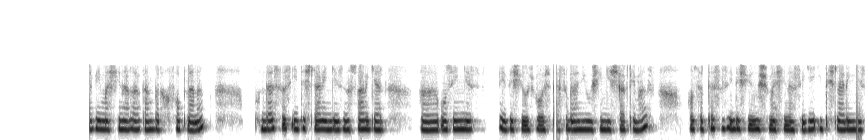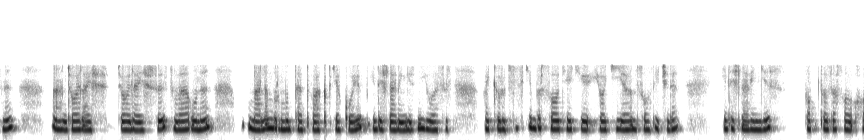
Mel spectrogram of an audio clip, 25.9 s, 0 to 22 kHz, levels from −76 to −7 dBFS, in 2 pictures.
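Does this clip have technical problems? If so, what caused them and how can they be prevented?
Yes. A cut-off start leaves digital silence until 1.34 s, where speech begins mid-sound with no attack. A fade-in or noise gate would rise gradually instead. Starting capture with a short pre-roll prevents it.

Packet loss on an ADPCM call cuts hard holes of 40 ms at 8.3 s and 20 ms at 12.84 s, roughly a couple of packets and then one. Each time, speech returns with brief distortion while the decoder's predictor and step size resynchronise. A plain dropout would resume cleanly. A steadier network link with packet loss concealment prevents this.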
